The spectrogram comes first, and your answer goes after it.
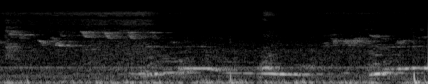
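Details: Howling from a pet dog: drawn-out, smooth tones sliding up then down, repeated a few times, with light bird chirps high above and a constant low background hum.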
